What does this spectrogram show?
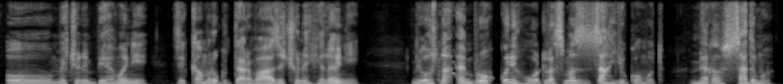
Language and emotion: Kashmiri, surprised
